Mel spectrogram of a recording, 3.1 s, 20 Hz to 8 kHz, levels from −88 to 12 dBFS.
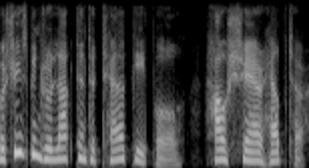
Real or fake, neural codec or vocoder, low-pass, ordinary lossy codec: real; none; 7.2 kHz; Opus, 32 kbps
